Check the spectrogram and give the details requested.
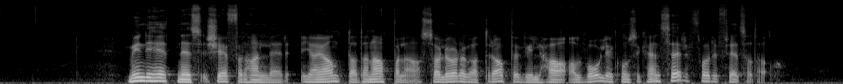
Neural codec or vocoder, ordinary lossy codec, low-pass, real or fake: none; none; 19.8 kHz; real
